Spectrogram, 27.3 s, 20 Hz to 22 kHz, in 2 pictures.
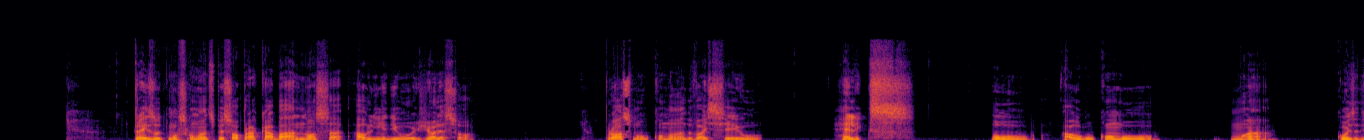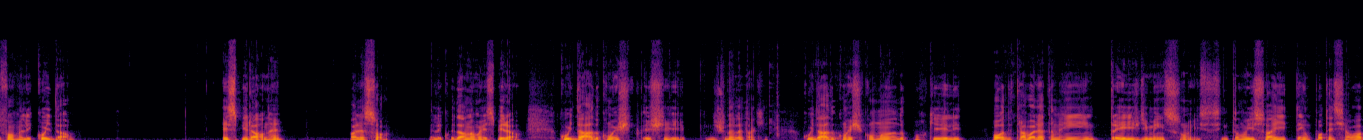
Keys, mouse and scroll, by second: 1.0 click, 1.3 Escape, 1.5 Escape, 1.7 Escape, 4.1 click, 7.8 click, 19.8 Escape, 20.2 click, 20.7 click, 21.2 Delete, 22.3 click, 23.6 click.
